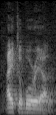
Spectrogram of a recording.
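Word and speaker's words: Iterboreale: 60% of capacity bonnygate 75% of capacity and it tooreal spring that is at zero it tooreal that's the proper pronunciation that is in South East St Mary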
